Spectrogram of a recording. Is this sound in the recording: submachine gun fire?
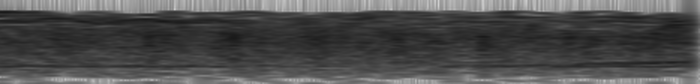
no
